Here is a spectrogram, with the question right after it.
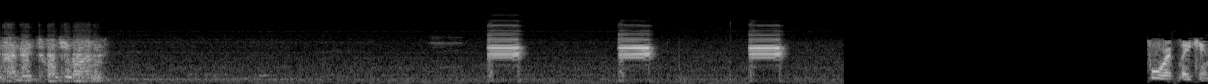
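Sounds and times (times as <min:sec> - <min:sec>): loud buzzing digital tone bursts: 0:04.3 - 0:05.3, 0:06.2 - 0:06.6, 0:07.5 - 0:07.9.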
